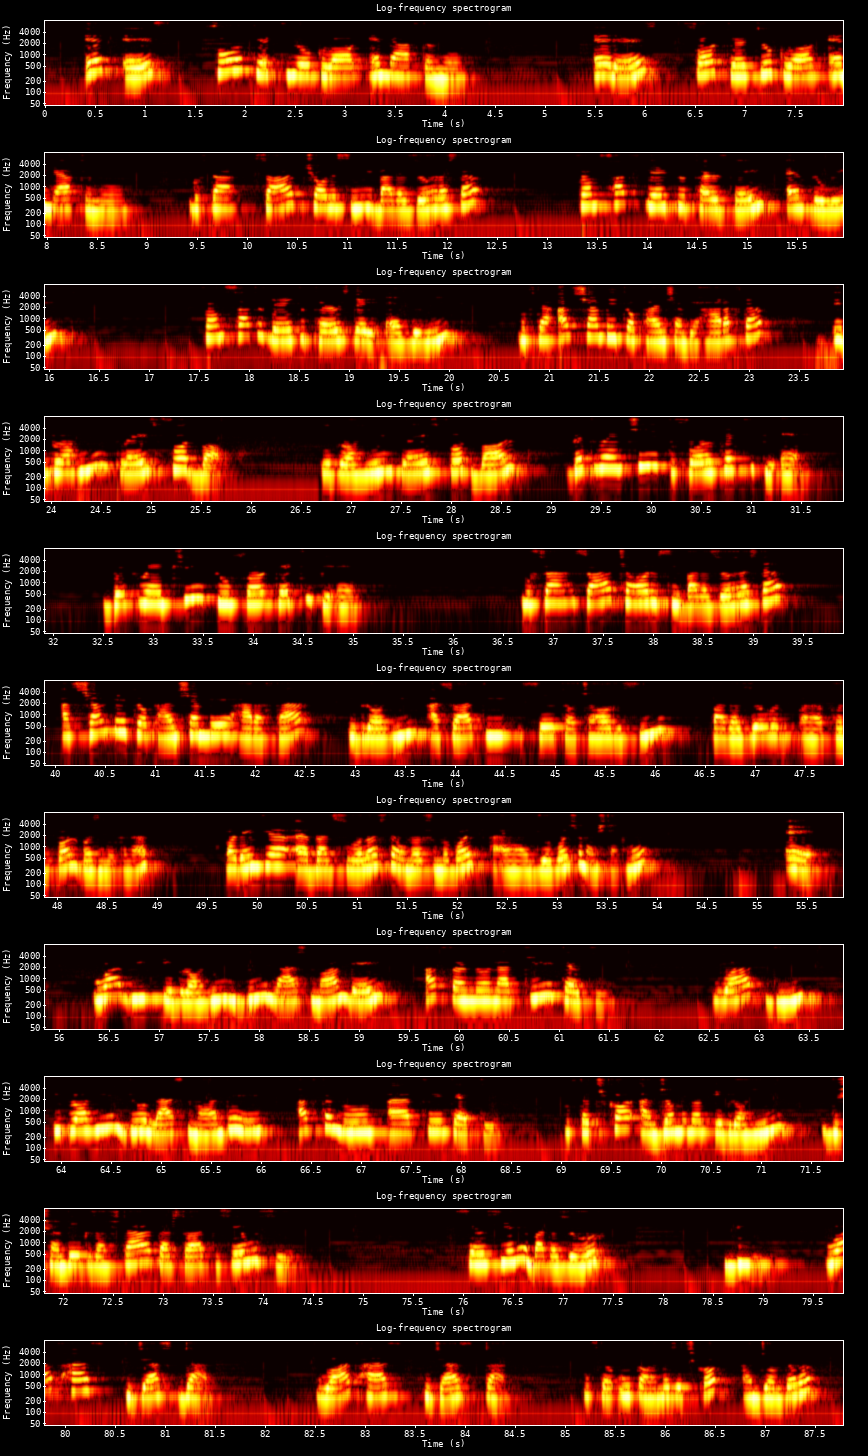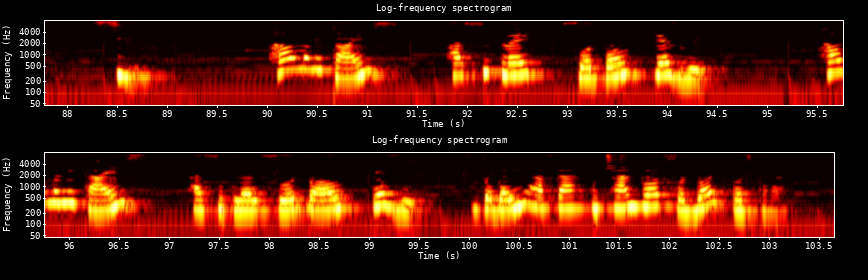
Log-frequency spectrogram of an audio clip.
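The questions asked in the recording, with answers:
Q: What did Ibrahim do last Monday afternoon at 3.30.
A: He played football.

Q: What has he just done?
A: He has just played football.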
